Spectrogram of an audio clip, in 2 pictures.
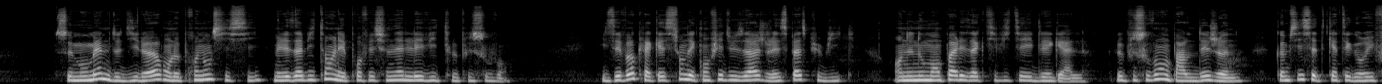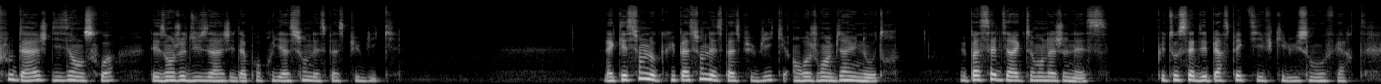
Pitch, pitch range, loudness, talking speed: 185 Hz, 170-200 Hz, -22 LUFS, 190 wpm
